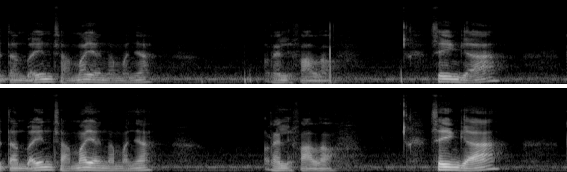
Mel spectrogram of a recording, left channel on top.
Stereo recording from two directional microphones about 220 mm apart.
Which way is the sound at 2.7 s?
40° right (ahead or behind).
